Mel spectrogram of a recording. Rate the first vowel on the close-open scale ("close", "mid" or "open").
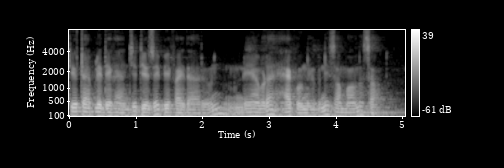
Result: mid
